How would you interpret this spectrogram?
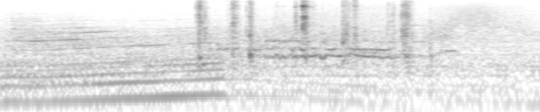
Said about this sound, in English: So that fast-paced car chase that puts us on the edge of our seats is really more like a slow, boring slideshow or PowerPoint for a pigeon.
